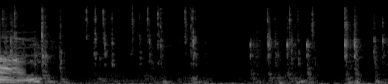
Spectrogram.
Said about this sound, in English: All you people with your loud-ass keyboards. You know, I'm looking it up. You know it's miserable for me to listen to this and edit when I hear all this.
